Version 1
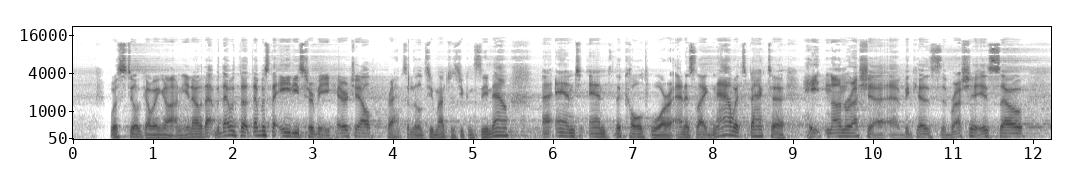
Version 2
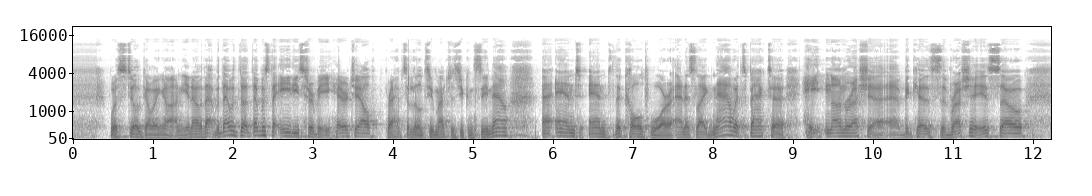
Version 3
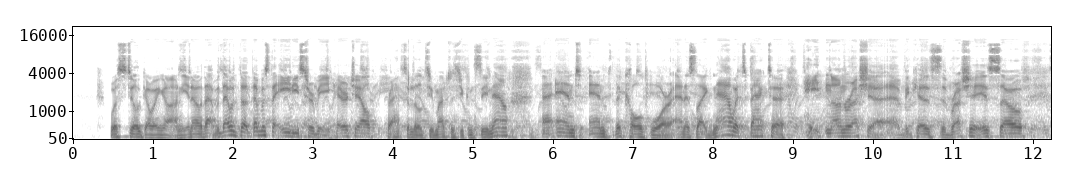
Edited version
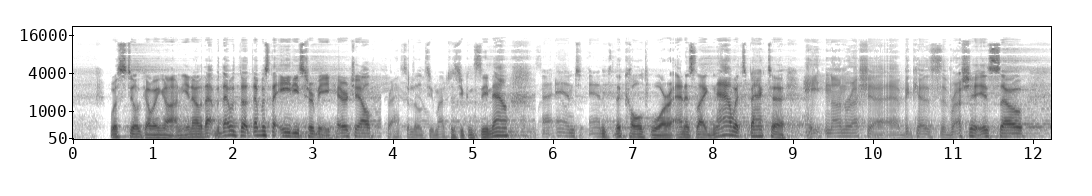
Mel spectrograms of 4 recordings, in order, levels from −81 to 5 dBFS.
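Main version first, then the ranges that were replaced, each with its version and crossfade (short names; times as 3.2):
1
3.85–4.73 from 3
5.78–6.62 from 3
9.16–11.08 from 2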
